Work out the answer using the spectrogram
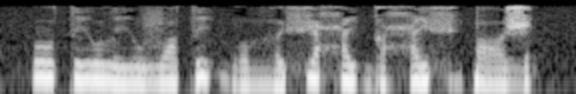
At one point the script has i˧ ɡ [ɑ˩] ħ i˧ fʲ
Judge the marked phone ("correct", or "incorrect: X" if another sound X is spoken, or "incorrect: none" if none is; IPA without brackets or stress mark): incorrect: ə˩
